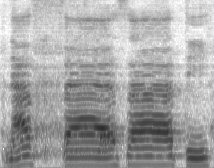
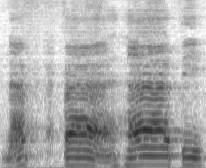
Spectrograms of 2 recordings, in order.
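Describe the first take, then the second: First: The consonant before the last vowel is an 's' sound. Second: The consonant before the last vowel is a 'th' sound. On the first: The speaker calls it wrong. "আমরা অনেকে এখানে যাই বলে কি নাফা সাতি, সাতি হইলে তো সিন হয়" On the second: The speaker calls it right. "ফায়ের উচ্চারণটা করতেছি মাখরাজ থেকে"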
